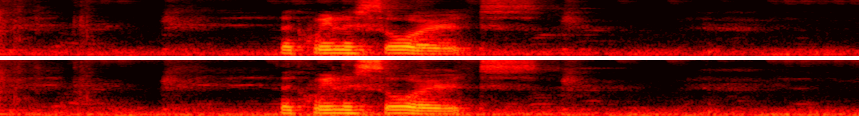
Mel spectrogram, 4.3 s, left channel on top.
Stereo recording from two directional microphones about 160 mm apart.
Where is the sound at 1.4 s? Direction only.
10° right (ahead or behind).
